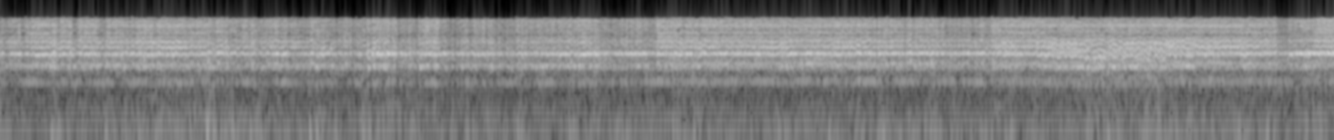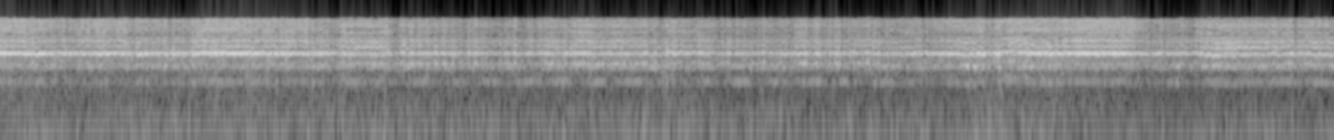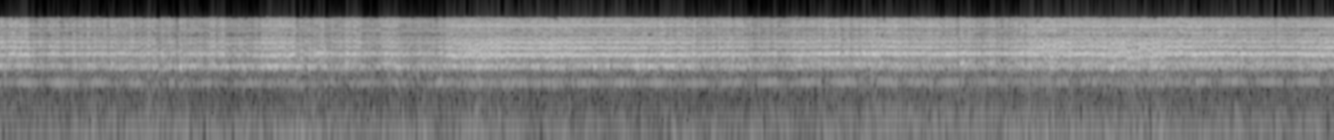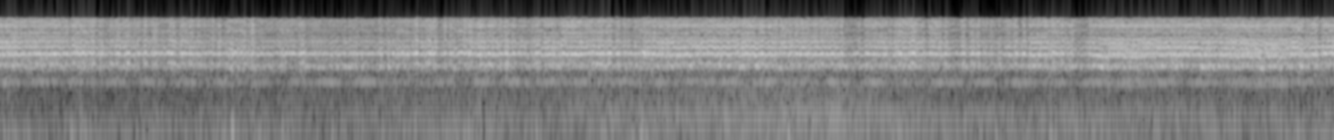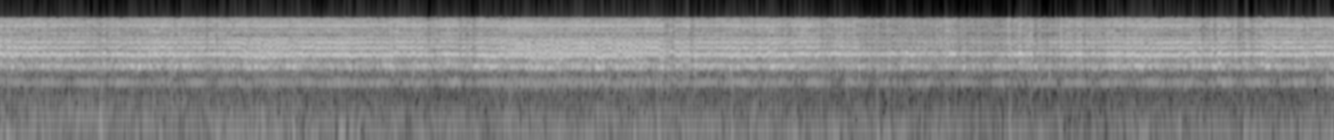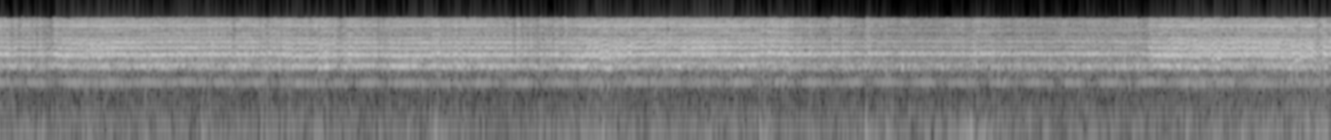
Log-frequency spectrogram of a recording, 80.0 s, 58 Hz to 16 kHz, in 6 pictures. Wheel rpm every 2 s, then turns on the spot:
160, 160, 160, 160, 160, 160, 160, 160, 160, 160, 160, 160, 160, 160, 150, 160, 150, 160, 160, 160, 160, 160, 160, 160, 160, 160, 160, 160, 160, 150, 160, 160, 160, 160, 150, 150, 160, 160, 160, 160.
none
